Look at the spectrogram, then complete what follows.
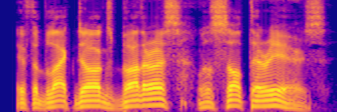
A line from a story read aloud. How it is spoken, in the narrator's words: he announced in a loud and hearty voice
